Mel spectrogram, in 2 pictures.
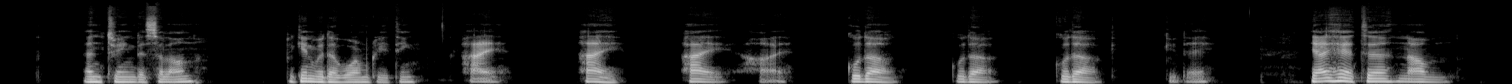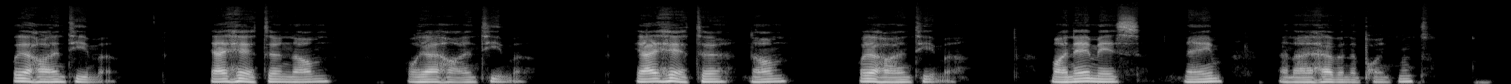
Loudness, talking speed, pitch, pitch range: -20 LUFS, 95 wpm, 120 Hz, 110-130 Hz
